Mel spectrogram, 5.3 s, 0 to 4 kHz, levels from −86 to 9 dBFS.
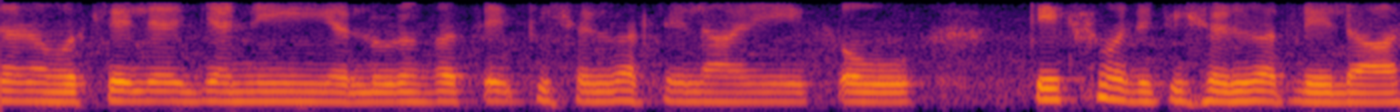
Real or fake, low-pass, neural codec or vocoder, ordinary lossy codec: fake; 3.6 kHz; codec, 44.1 kHz, 7.8 kbps, DAC; none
